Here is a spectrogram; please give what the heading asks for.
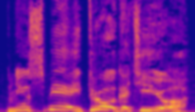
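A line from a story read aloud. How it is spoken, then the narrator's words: Shouted. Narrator (Russian): выкрикнула Марго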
